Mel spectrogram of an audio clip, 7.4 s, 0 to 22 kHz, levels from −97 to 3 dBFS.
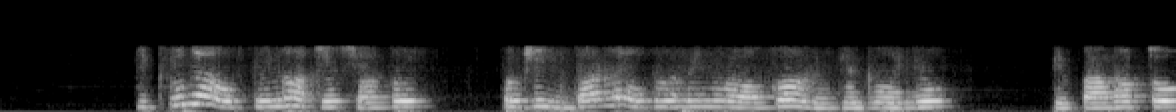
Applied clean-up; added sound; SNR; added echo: neural mask model DeepFilterNet 3.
